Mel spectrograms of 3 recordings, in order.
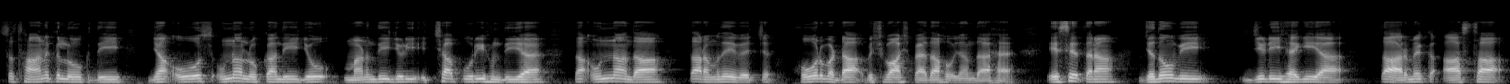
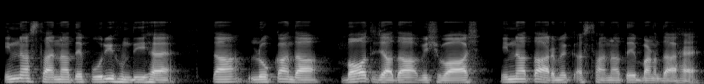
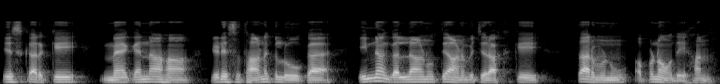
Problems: none marked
